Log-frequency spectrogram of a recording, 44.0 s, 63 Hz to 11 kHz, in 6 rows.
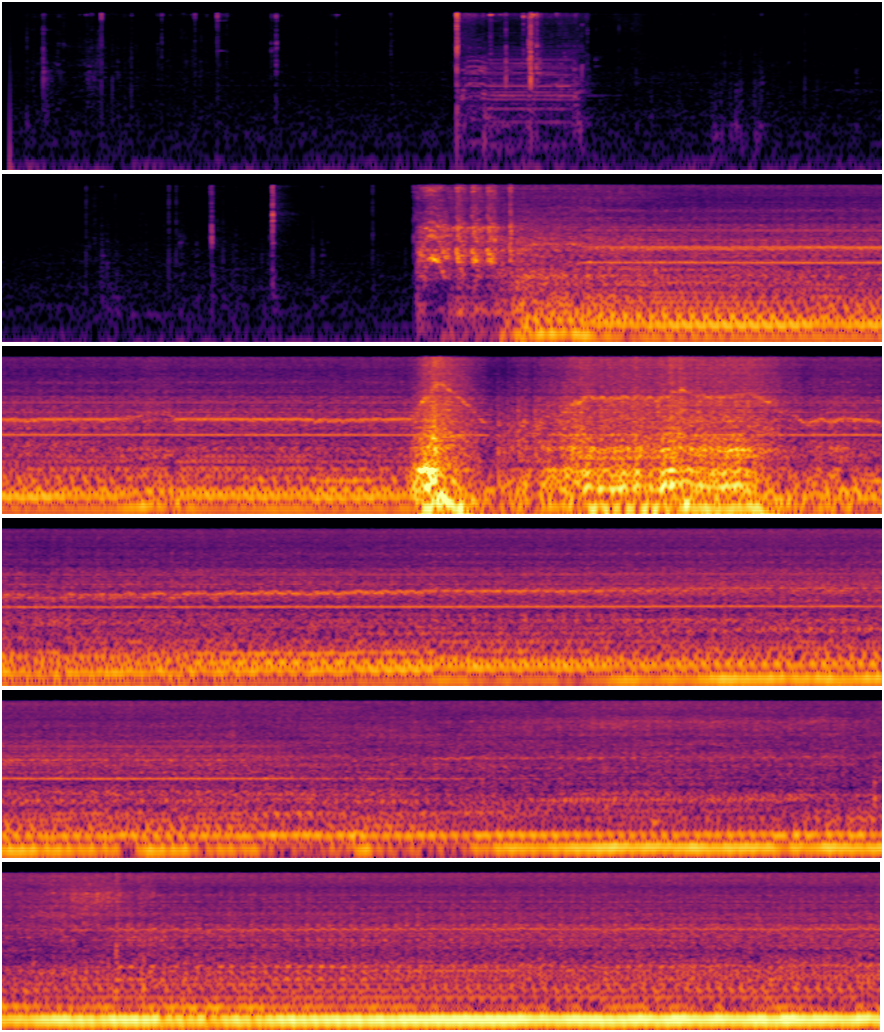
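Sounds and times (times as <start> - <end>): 
BMW K 1100 LT SE motorcycle engine: 10.8 - 43.9.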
